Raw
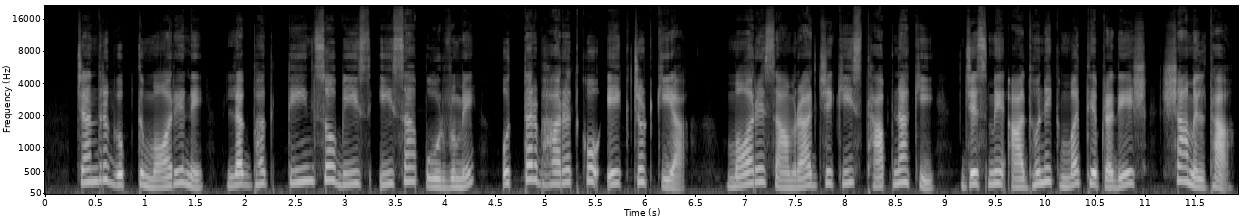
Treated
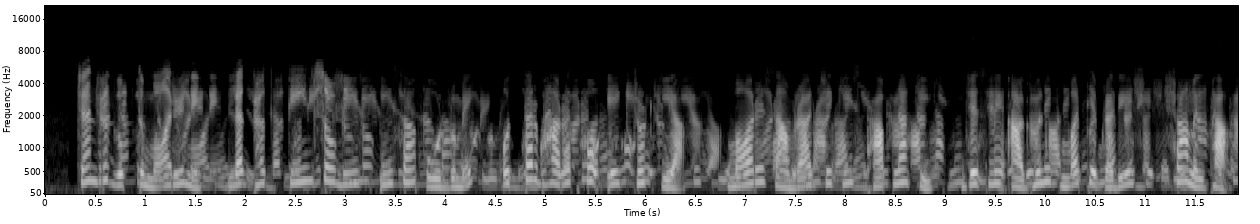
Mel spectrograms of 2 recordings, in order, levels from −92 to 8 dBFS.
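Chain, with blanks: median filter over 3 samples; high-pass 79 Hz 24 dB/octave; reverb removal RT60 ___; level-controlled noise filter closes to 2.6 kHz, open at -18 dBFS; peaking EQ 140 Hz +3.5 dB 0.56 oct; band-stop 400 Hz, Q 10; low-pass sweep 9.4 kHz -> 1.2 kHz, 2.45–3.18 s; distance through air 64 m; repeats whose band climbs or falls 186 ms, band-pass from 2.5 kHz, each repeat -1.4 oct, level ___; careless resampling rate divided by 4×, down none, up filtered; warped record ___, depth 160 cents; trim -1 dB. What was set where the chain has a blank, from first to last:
1.5 s, -5.5 dB, 78 rpm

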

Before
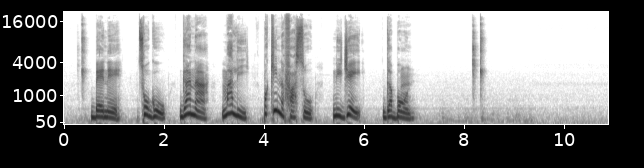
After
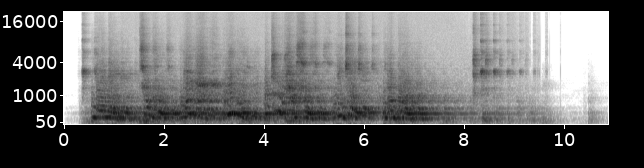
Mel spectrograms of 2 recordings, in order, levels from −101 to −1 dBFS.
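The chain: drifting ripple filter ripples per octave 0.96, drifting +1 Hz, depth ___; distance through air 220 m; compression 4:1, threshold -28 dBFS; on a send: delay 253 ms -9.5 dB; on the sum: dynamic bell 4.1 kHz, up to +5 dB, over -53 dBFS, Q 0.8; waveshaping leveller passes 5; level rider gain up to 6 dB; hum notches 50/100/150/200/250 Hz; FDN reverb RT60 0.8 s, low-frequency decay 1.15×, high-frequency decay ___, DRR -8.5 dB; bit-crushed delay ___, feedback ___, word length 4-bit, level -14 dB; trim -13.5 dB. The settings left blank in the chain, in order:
13 dB, 0.6×, 524 ms, 35%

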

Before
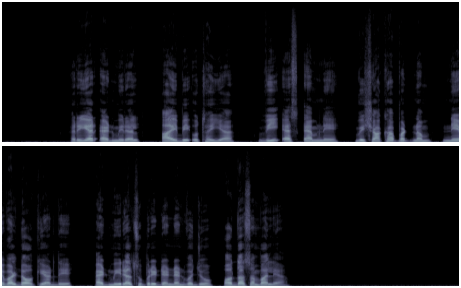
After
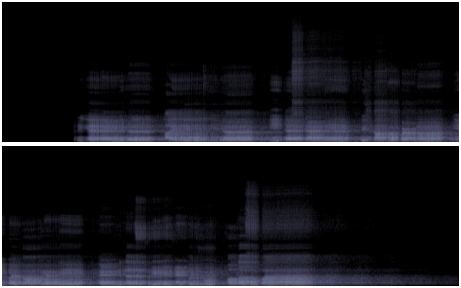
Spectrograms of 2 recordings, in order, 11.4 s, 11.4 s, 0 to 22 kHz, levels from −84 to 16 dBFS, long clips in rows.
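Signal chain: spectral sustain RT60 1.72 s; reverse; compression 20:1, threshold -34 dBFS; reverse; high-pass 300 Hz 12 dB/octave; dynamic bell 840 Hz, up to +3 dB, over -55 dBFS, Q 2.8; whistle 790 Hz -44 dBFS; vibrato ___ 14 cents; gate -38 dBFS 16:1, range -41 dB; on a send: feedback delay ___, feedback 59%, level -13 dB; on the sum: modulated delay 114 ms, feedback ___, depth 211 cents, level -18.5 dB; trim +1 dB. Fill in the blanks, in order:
1.3 Hz, 373 ms, 78%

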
